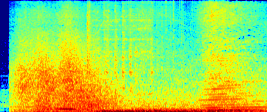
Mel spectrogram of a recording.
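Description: A car engine sound that starts abruptly, builds to a loud, dense rumble and rises in pitch about three seconds in as it revs, then begins to fade.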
